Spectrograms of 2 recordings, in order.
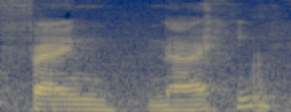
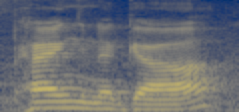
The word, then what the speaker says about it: Phang Nga: I was editing I said the park name wrong it's not Fang name it's pang Nagar elephant sanctuary ethical elephant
